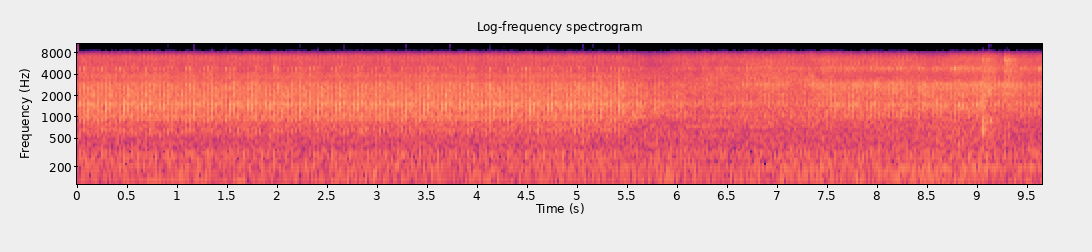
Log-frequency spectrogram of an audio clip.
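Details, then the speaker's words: Toyota Fortuner VRZ (New Fortuner) at idle with AC off, after removing and repairing the AC compressor and a leak test at 200: the earlier growling (ngorok) noise is gone, and the steady, even idle sounds healthy. "suara yang ngorok tadi itu sudah hilang ya teman-teman"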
